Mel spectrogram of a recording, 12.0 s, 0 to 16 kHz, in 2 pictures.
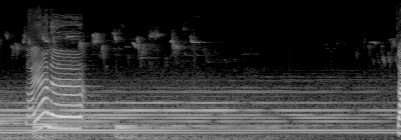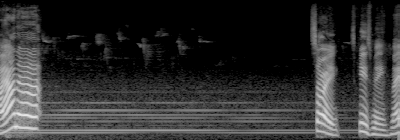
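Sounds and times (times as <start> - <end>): soft sustained music chord: 0.0 - 12.0.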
